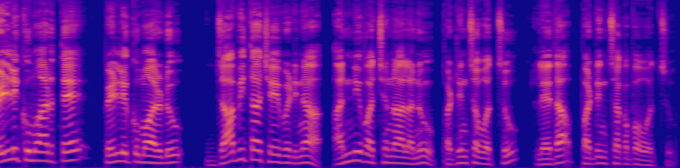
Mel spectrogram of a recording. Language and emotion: Telugu, neutral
